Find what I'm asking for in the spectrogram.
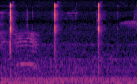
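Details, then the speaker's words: Traxxas Maxx RC truck, drivetrain gear noise, cush drive assembly rocked by hand: four crisp evenly spaced clicks about one every two-thirds second; worn cush drive rubber damper suspected, replaced with new housing and elastomer. "That tells me that rubber seal inside I think is worn out, and I'm hoping that that's the problem."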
